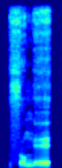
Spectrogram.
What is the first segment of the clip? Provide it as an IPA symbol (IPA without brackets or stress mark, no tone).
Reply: θ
